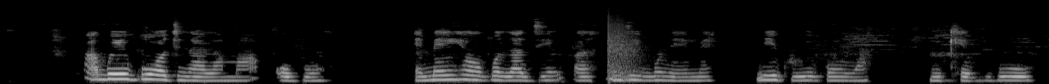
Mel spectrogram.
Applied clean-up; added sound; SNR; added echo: classical method Wiener filter.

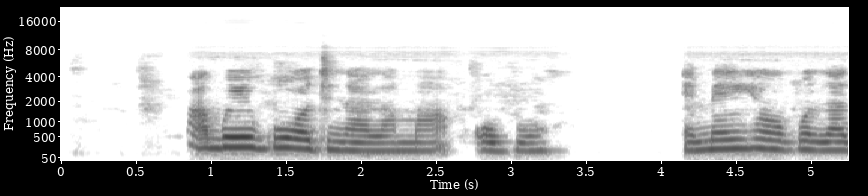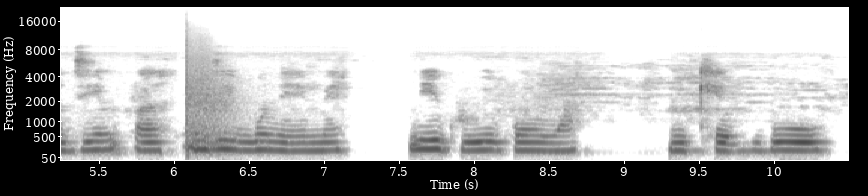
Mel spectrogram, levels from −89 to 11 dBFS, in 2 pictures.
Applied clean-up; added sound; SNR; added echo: none; Gunshot, gunfire; 13 dB; none.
